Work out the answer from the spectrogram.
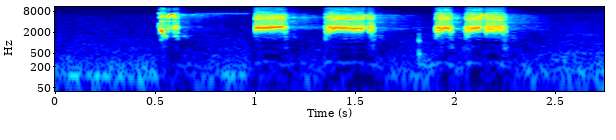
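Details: Black francolin calling: a loud, harsh, grating phrase of five buzzy, rasping notes, the first brief, then two longer, then a quick pair, all within two seconds, with no other sounds.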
